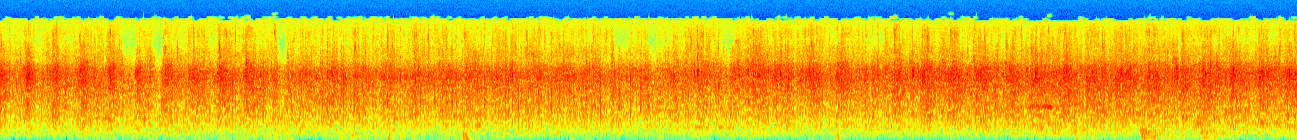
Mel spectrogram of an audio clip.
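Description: Large studio audience applauding steadily: a dense, even sound of many hands clapping.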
